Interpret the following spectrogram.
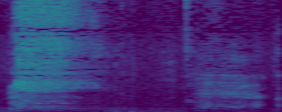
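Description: A man's short, breathy exhale lasting about half a second.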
